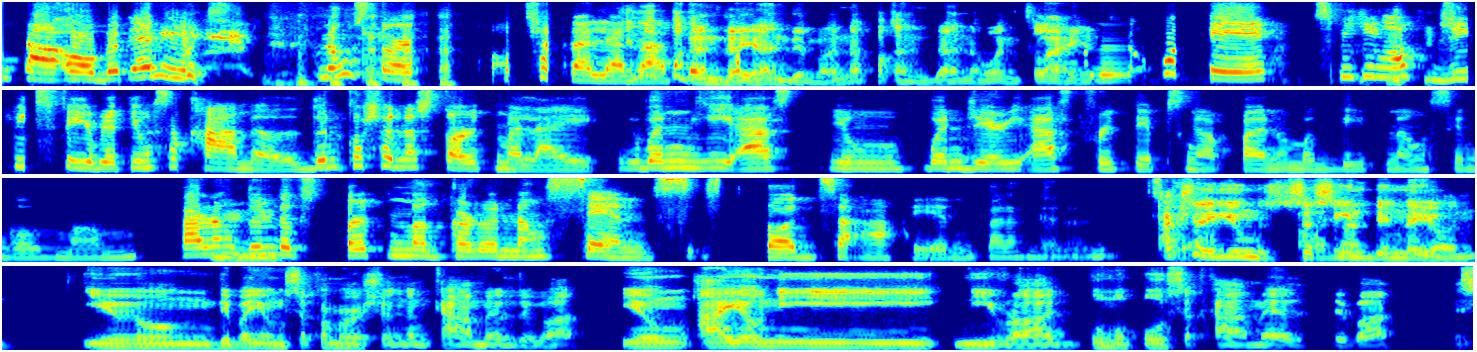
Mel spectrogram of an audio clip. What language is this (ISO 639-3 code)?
fil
